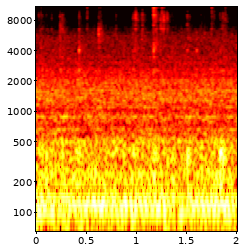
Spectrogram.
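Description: Steady low background noise, an even hiss with a few faint ticks and no distinct event.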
